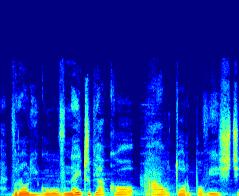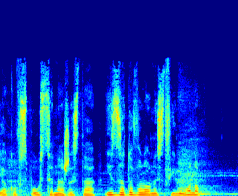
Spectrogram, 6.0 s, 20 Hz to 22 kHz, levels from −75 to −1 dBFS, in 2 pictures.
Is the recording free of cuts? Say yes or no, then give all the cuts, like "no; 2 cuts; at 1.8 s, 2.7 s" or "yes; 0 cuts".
no; 3 cuts; at 1.2 s, 4.2 s, 5.0 s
